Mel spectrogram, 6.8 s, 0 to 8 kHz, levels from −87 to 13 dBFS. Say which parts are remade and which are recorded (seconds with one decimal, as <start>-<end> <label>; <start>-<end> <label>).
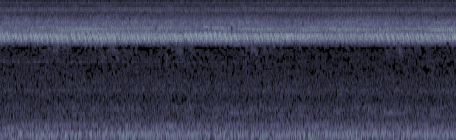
0.0-6.8 recorded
